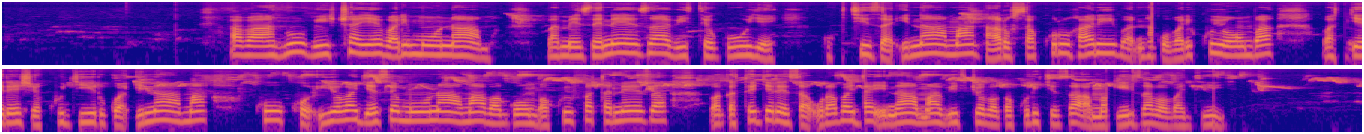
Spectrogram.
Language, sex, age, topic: Kinyarwanda, female, 36-49, government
